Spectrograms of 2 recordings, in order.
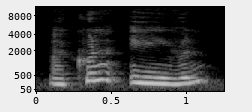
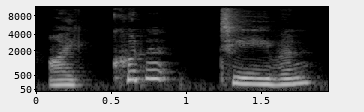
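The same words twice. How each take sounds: First: The T is dropped entirely. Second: The T links into the next word. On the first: "you can also drop the T if you want to" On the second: "it just links to this one here, the T"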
